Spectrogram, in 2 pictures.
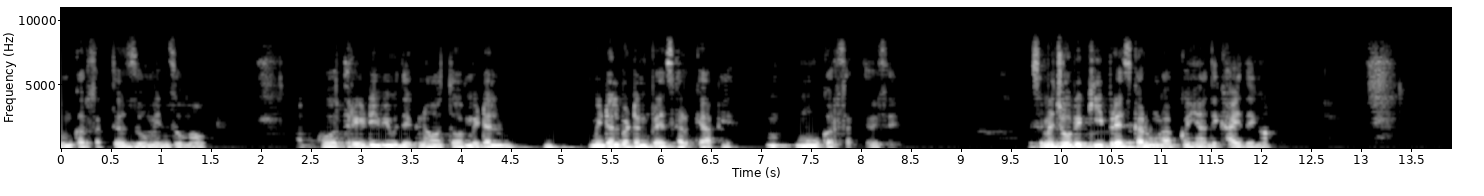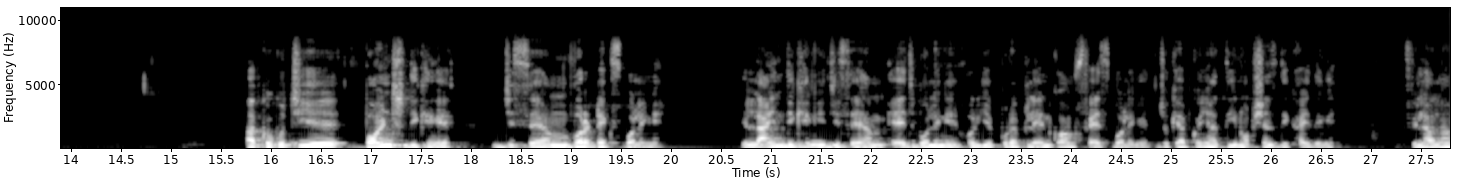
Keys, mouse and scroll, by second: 2.7-9.3 middle drag, 12.6-13.1 middle drag, 13.8-14.5 middle drag, 15.3 middle click, 16.7 click, 17.6 middle click.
